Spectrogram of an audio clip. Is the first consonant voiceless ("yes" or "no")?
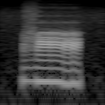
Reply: no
